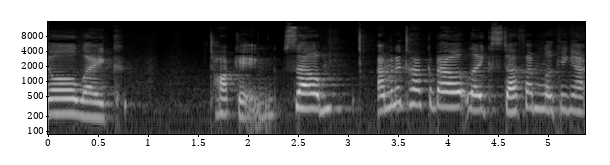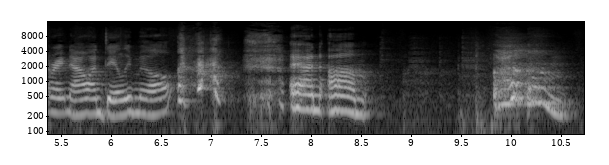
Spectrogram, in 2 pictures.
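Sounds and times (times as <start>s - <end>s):
speech: 0.0s - 0.8s, 1.6s - 8.7s, 9.8s - 10.6s
harsh cough turned away from the microphone: 9.8s - 10.7s.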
